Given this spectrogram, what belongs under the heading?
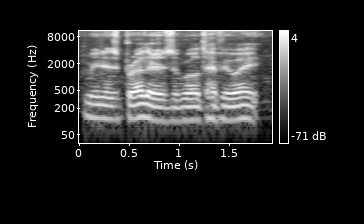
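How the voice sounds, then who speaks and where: A man's voice: fairly low pitch, level tone, fast, dark tone. A young man in casual podcast chat, laid-back and using bro slang.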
